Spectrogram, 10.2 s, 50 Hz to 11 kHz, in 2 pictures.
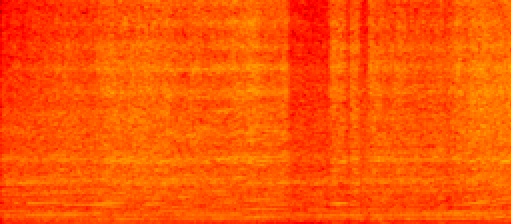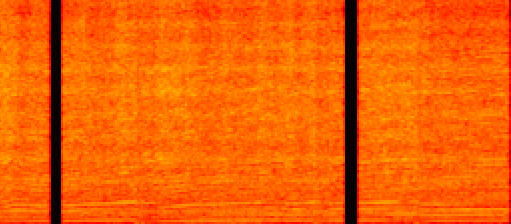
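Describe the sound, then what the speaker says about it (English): MotoGP motorcycles racing in warm-up at the Grand Prix of Czechia, with engines rising and falling in pitch as they accelerate and brake, heard loud and continuous with brief cuts. "that's allowing Bagnaia to try and level him on the brakes into 3"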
